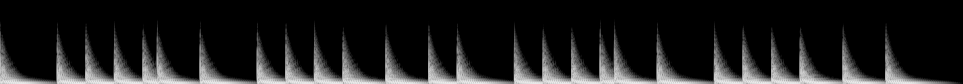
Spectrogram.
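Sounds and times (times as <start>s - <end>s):
bass: 0.0s - 9.6s.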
